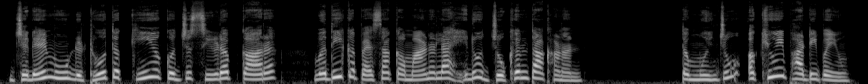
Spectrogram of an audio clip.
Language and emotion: Sindhi, surprised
